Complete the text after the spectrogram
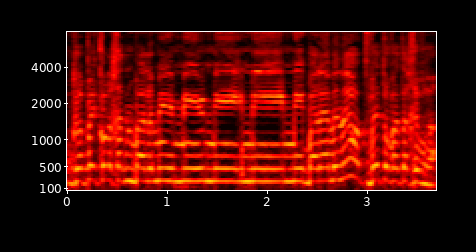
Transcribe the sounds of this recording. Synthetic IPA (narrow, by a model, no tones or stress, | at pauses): klape̞jkole̞χad̪mibaːlemimimimimibaːle̞jamenajo̞t̪vet̪o̞vat̪haχevʁa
